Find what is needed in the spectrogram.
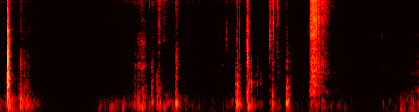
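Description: Faint handling noises at a craft table: scattered light clicks and taps, with a short rustle a little after the sixth second.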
